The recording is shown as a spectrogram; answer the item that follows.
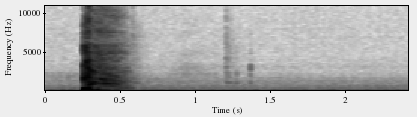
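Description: A man clears his throat once, a short sharp burst about a quarter of a second in, followed by quiet room tone.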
